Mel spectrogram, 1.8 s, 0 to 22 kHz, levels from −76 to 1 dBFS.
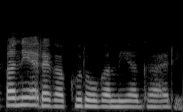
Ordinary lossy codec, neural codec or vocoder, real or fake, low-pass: none; codec, 16 kHz, 0.5 kbps, X-Codec, WavLM features, trained on Multilingual LibriSpeech; fake; 7.2 kHz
